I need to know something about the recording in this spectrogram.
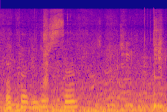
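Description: Several adults chatter nearby in a crowd outdoors.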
